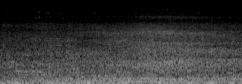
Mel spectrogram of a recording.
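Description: A minibus driving past close by, its tyre and engine noise swelling in the second half, over a steady low traffic rumble.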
